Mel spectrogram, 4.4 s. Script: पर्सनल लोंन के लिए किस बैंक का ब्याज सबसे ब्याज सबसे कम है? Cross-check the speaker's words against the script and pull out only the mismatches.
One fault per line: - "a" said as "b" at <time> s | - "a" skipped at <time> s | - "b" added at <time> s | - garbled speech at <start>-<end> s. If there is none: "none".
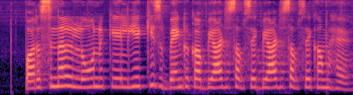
none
